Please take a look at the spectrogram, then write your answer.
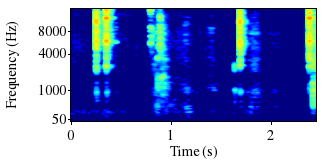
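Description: Several quick clicks of keys on a computer keyboard, a short burst of typing followed by pauses and another few taps, close and fairly quiet with no talking.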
